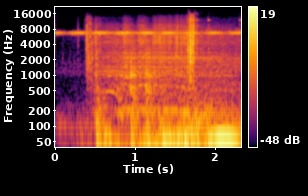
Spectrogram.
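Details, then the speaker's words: Chevy OBS Blazer started after sitting about a month with battery disconnected: brief crank, quick fire, then strong even low rumble; normal start. "and there it is so like I said this thing hasn't been started in a good month still runs fine"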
